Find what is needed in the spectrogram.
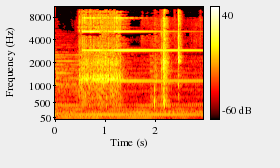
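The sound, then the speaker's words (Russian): A telephone bell rings once as a bright, sustained metallic ring that slowly fades, followed by two short clicks near the end. “в квартире Андрея Кравца время от времени стали раздаваться странные телефонные звонки”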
